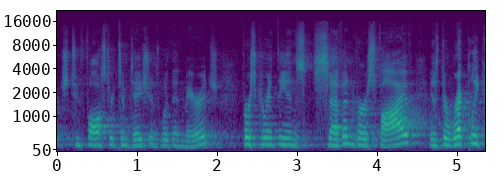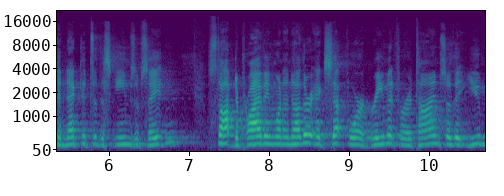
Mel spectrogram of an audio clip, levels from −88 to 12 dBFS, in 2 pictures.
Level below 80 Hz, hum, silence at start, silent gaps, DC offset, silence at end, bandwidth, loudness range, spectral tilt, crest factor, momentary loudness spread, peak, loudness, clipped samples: -78 dBFS; none; 0 s; none; under 0.1%; 0 s; 17 kHz; 6 LU; -5 dB/octave; 22 dB; 11 LU; -8 dBFS; -30 LUFS; under 0.1%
